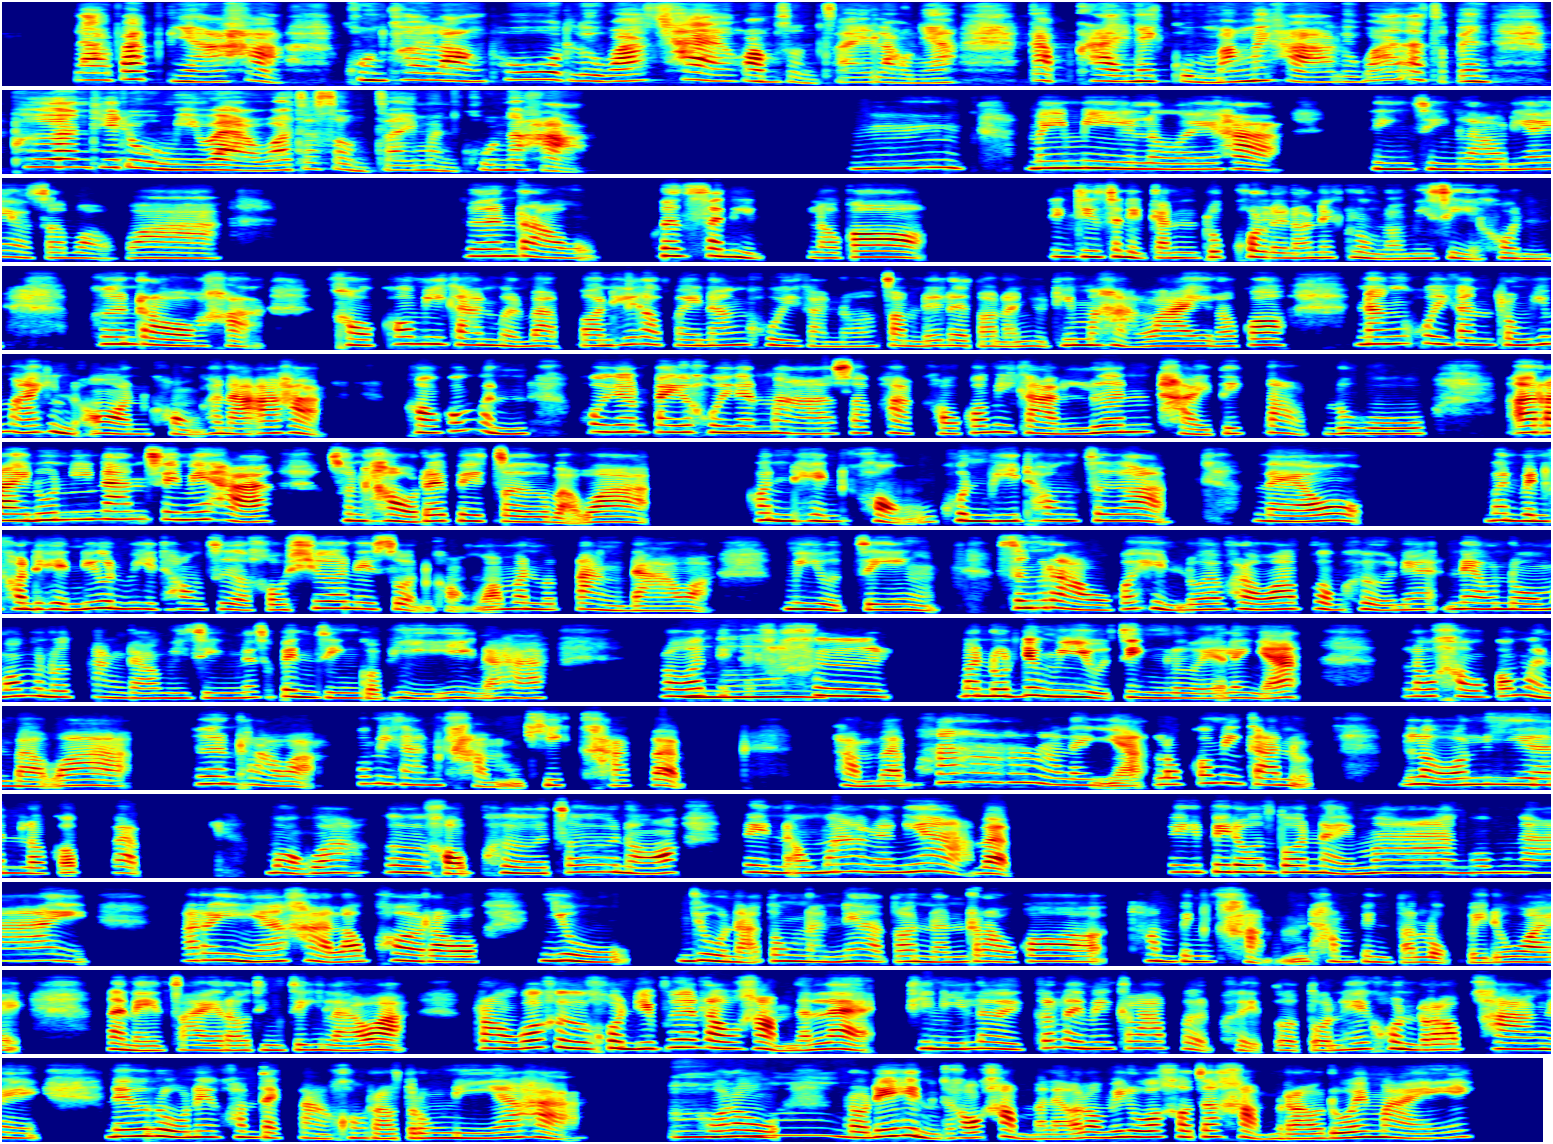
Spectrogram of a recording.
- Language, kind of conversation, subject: Thai, advice, คุณกำลังลังเลที่จะเปิดเผยตัวตนที่แตกต่างจากคนรอบข้างหรือไม่?
- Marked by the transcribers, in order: none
